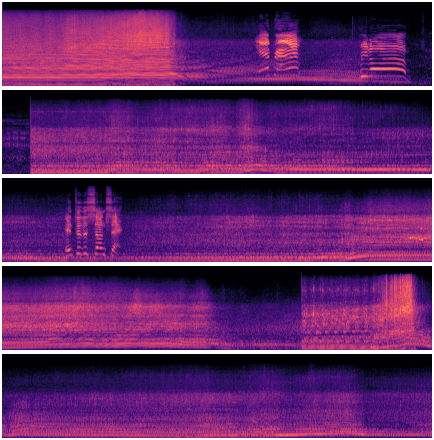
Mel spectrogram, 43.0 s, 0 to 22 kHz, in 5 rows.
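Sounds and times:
truck engine revving: 0.0s - 7.3s, 8.2s - 19.0s, 19.8s - 30.4s, 31.8s - 43.0s
car engine blipping: 31.8s - 34.2s.

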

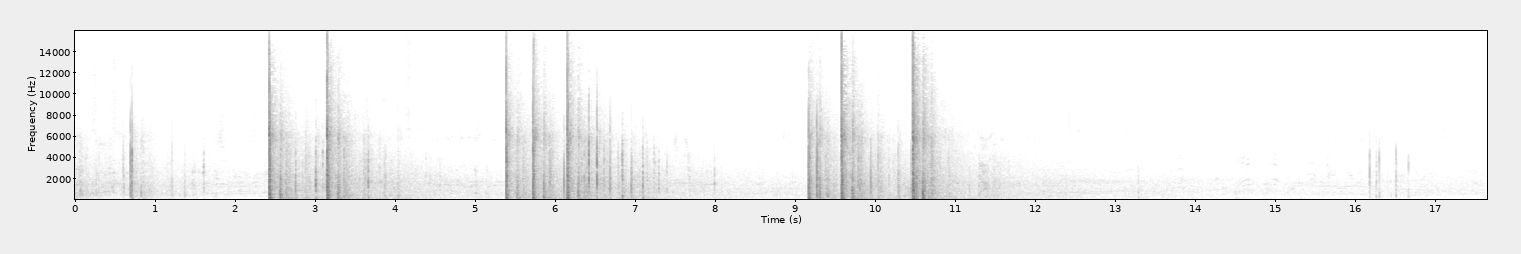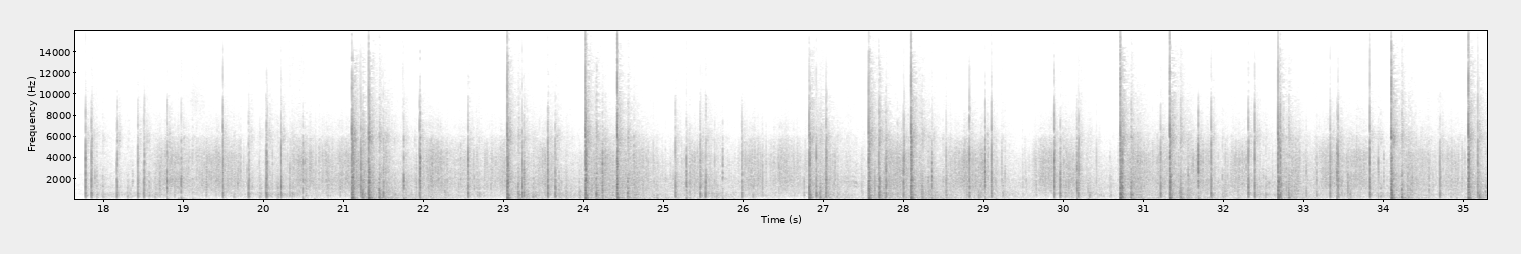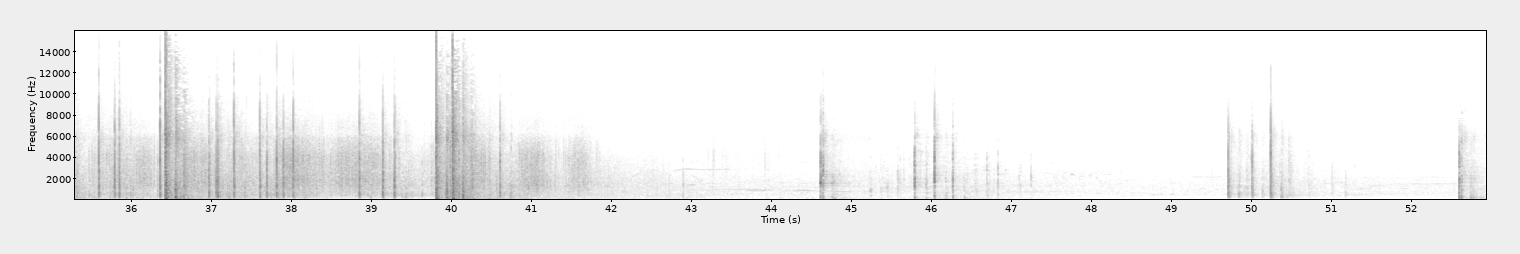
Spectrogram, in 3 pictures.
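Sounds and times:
firework bangs: 0.0s - 8.4s, 9.1s - 12.3s, 17.8s - 47.4s, 52.6s - 52.9s.

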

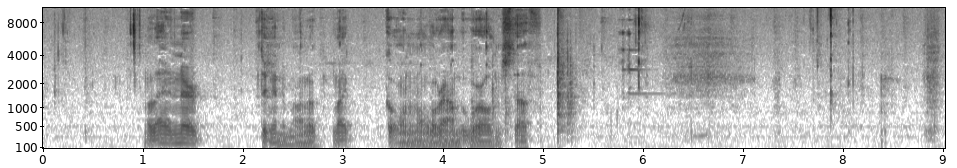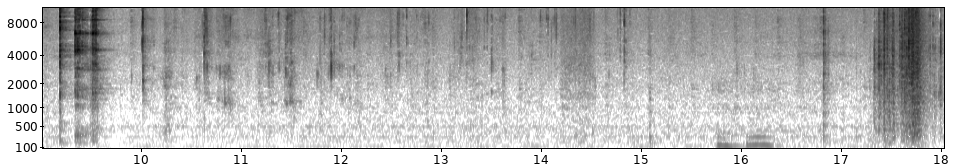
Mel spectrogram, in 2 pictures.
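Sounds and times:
person chewing crunchy cereal: 10.0s - 14.9s.

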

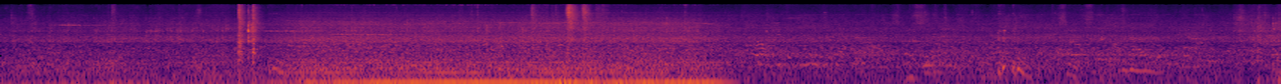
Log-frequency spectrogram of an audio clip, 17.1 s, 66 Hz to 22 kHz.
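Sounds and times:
road traffic: 0.0s - 10.1s
diesel engine droning: 3.5s - 9.9s.

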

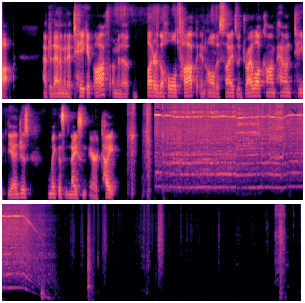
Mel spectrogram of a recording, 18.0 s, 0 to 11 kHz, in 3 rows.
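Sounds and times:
trim router whining: 9.1s - 13.1s.

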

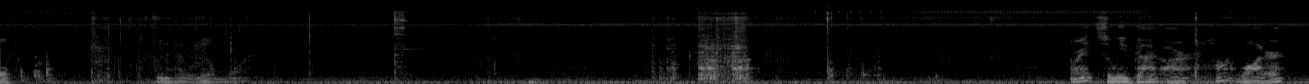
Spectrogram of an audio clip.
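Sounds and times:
insects chirring: 0.0s - 13.0s
sharp clink: 3.9s - 4.5s.

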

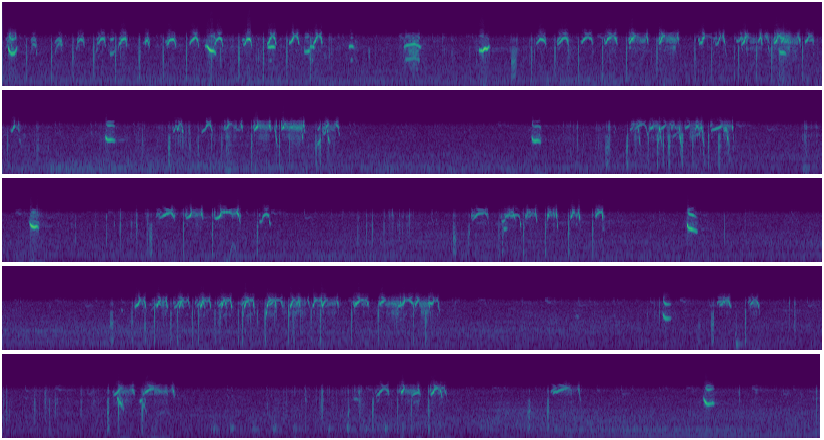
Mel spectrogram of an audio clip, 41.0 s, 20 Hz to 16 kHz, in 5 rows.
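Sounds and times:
ospreys chirping rapidly: 5.1s - 8.4s, 9.8s - 11.6s, 25.7s - 29.0s, 36.2s - 37.2s.

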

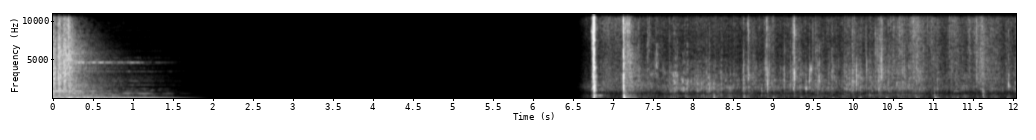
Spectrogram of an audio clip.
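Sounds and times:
arrow striking: 6.7s - 7.5s
animal scrambling over dirt and brush: 7.1s - 12.0s.

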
